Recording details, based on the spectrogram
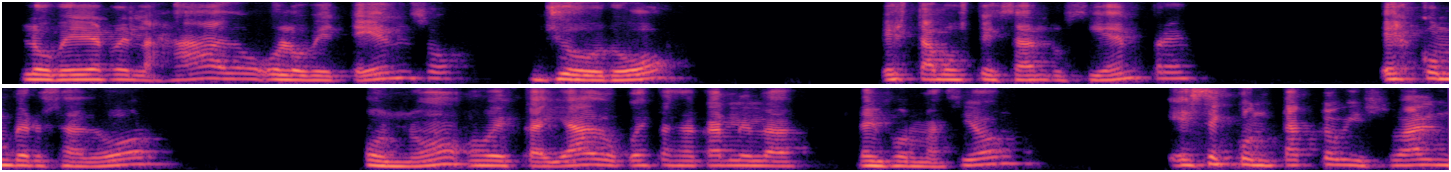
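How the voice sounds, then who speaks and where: A woman lecturing an online university class, going through items one by one in a methodical way with frequent hesitation fillers, on a computer mic over a video call. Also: lowish voice.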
